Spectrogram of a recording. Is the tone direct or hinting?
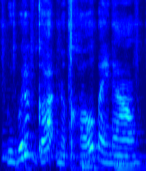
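hinting. The tone is soft and gently suggestive. Something might be going wrong. "the hint approach"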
